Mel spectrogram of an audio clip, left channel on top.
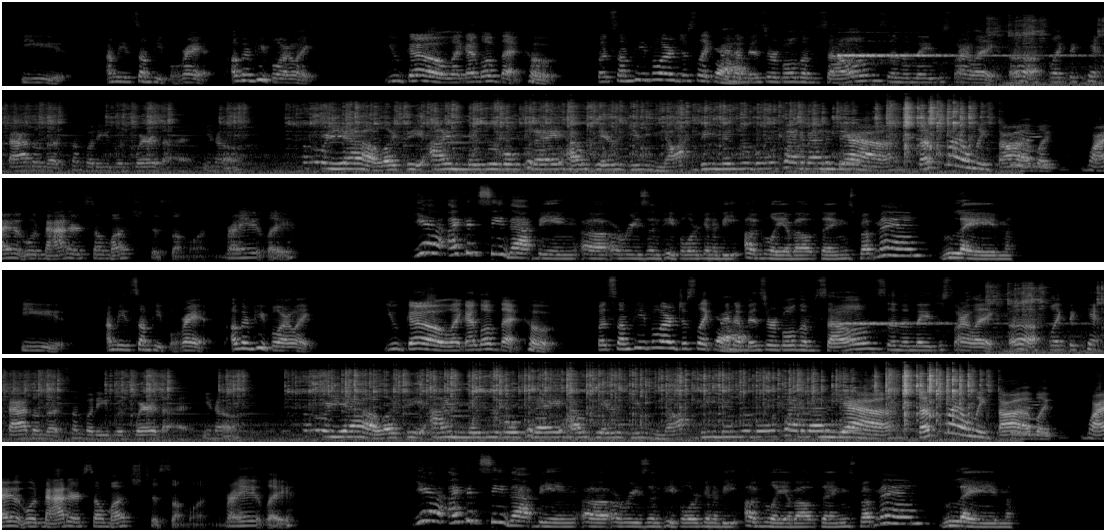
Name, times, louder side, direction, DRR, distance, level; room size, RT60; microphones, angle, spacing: voice 1, 0.2-0.6 1.0-3.1 3.8-5.5 6.0-13.4 19.2-21.5 21.8-25.0, right 4 dB, 60° right, 0.4 m, -35 dB
voice 2, 7.1-7.5 14.0-19.7 21.1-21.5 26.1-32.3, right 1 dB, 25° left, 0.6 m, -34 dB
sound 1, 8.4-11.3, left 8 dB, 85° left, 0.4 m, -35 dB
sound 2, 9.8-21.2, right 4 dB, 90° right, 0.8 m, -34 dB
2.5 x 2.3 x 2.5 m
head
